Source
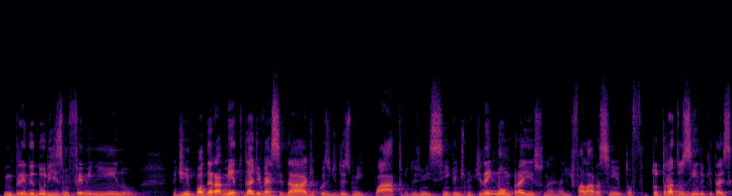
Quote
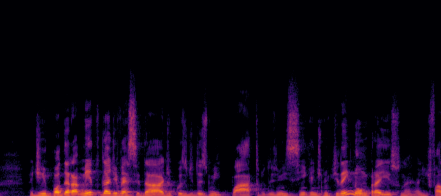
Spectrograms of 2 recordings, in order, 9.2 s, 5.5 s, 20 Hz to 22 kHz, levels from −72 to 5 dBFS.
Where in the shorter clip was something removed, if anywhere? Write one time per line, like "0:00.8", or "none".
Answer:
none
